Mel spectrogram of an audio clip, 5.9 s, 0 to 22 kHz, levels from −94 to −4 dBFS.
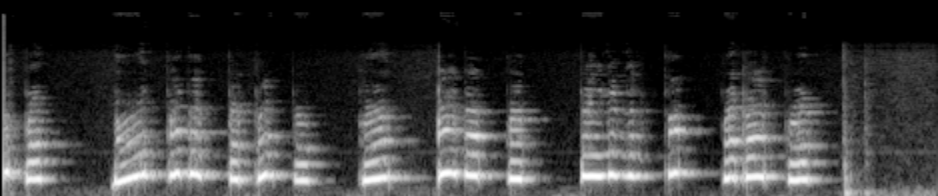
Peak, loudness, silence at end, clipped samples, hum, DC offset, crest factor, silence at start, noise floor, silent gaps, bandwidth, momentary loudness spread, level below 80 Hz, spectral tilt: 0 dBFS; -13 LUFS; 0.4 s; under 0.1%; none; under 0.1%; 12 dB; 0 s; -40 dBFS; none; 4.3 kHz; 8 LU; -44 dBFS; -8 dB/octave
